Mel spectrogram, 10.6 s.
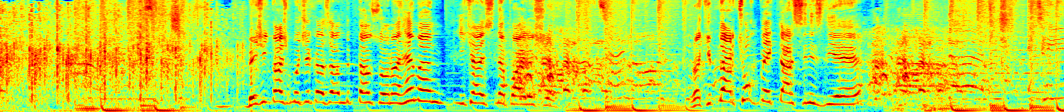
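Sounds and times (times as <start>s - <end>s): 
crowd clapping: 0.0s - 3.1s
speech: 2.5s - 6.1s, 6.9s - 9.9s
laughter: 5.0s - 10.0s.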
